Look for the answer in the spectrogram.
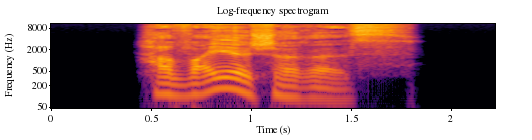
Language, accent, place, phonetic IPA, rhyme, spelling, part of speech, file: German, Germany, Berlin, [haˈvaɪ̯ɪʃəʁəs], -aɪ̯ɪʃəʁəs, hawaiischeres, adjective, De-hawaiischeres.ogg
- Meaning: strong/mixed nominative/accusative neuter singular comparative degree of hawaiisch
